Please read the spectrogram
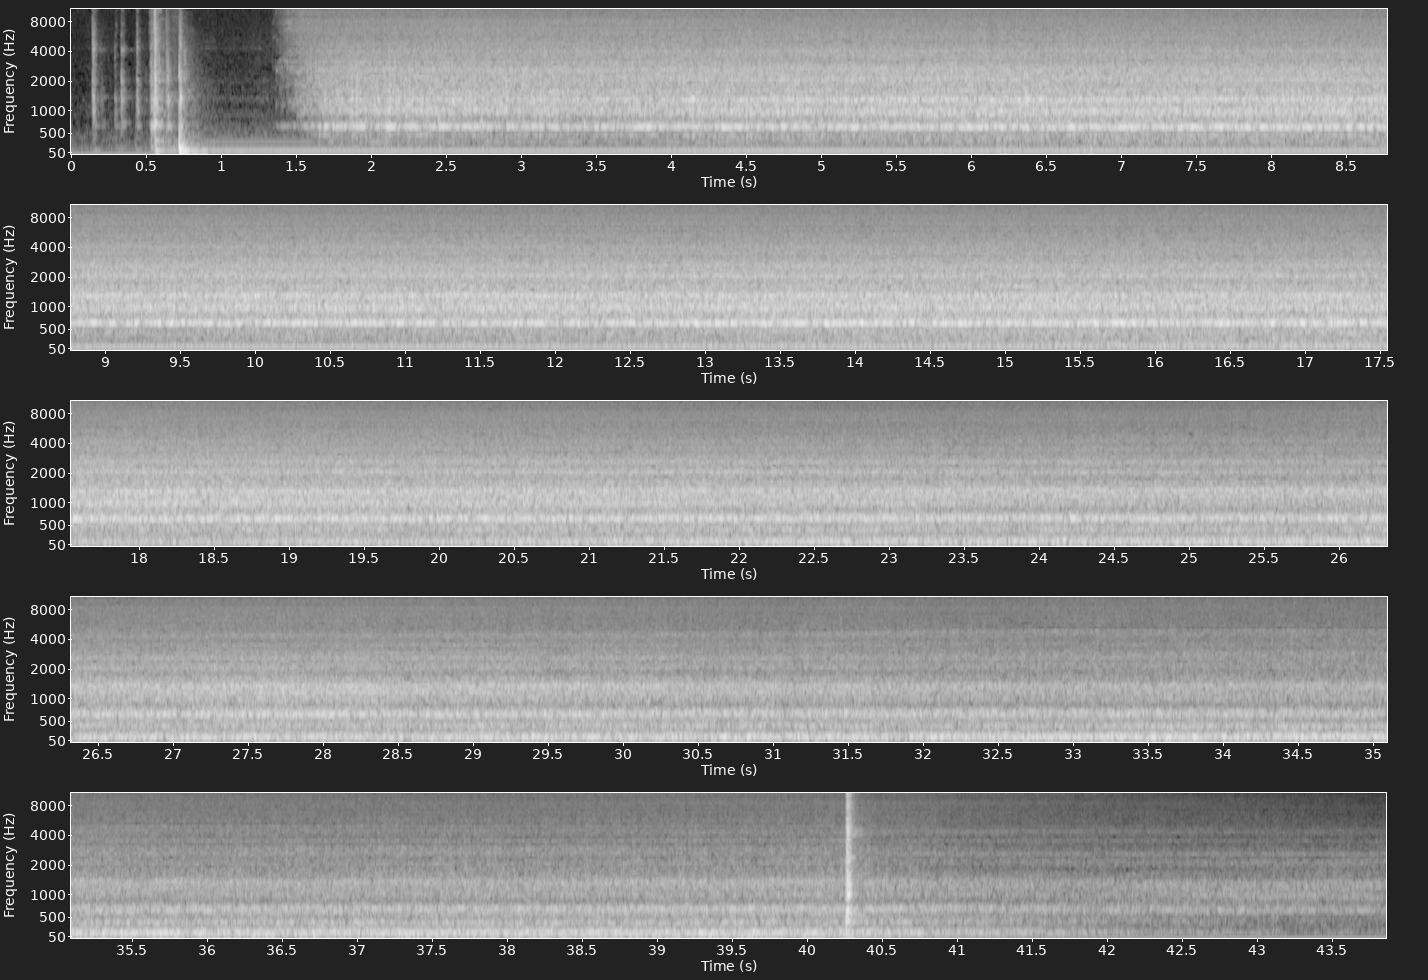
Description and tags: A kettle boiling
boiling, boiling-water, kettle, Kitchen, Tascam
